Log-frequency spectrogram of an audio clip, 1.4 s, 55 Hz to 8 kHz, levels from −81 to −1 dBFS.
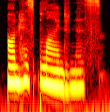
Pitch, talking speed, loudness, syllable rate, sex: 185 Hz, 130 wpm, -16 LUFS, 3.6 syllables/s, female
